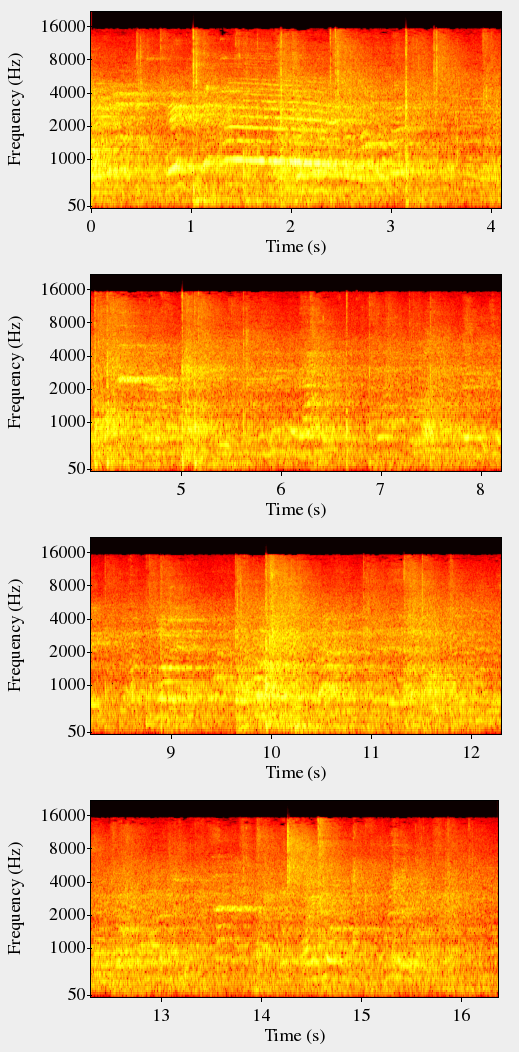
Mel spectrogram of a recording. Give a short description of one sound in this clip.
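Young men and women chatter and call out in a large echoing gym.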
